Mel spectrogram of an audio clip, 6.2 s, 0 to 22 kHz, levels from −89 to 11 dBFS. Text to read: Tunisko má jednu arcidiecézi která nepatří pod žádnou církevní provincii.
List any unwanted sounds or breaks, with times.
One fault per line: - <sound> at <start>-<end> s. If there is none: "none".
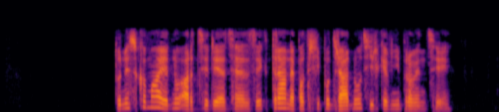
none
